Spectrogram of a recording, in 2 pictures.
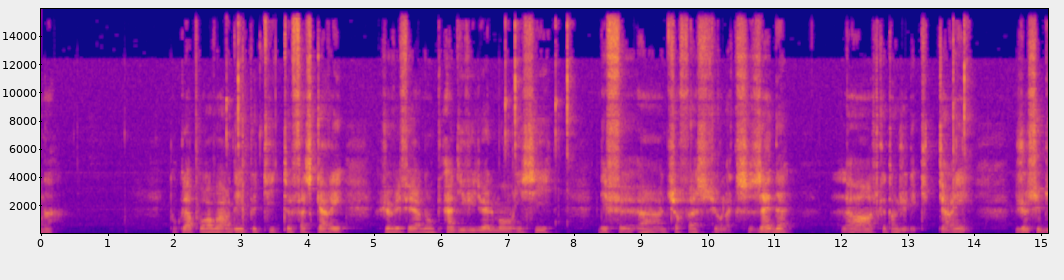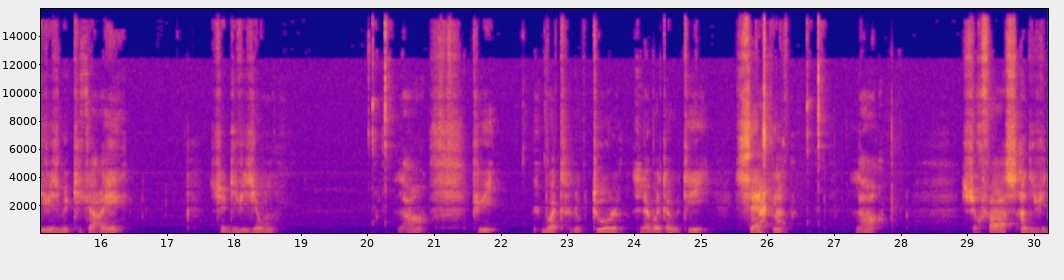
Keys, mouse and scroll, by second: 3.3-4.7 scroll up 3, 4.7-5.6 scroll down 2, 7.0 click, 9.8 s, 15.1 q, 21.5 scroll up 1, 22.7 q.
